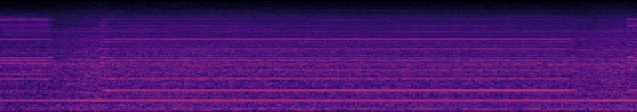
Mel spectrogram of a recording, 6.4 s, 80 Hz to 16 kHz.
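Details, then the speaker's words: DIY milling machine with a 4-pole spindle cutting C45 steel using a solid carbide HPC cutter on the final milling path: a steady high-pitched chatter scream over spindle hum. Suspected cause is the cutter's outer edge running exactly along the workpiece edge; climb milling also showed vibration. "在最后的铣削路径中，又可以听到令人不快的噪音。我认为这是因为刀具的外边缘正好位于工件的边缘上。"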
